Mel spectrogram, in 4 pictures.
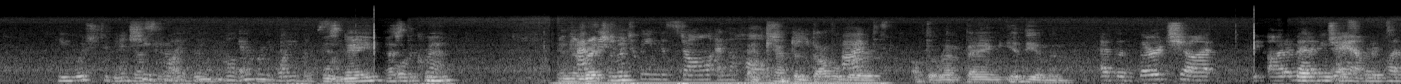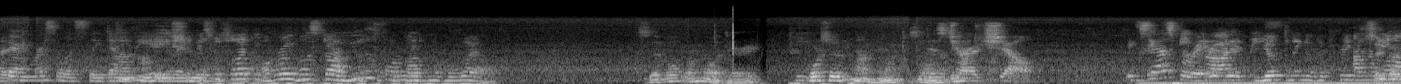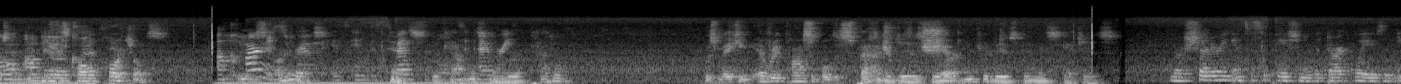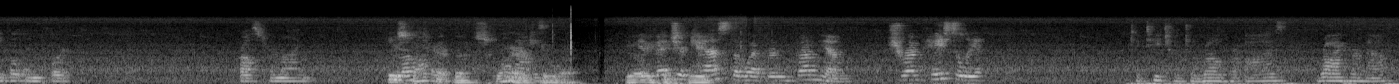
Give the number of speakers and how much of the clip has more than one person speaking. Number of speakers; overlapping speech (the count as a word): ten, about 42%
